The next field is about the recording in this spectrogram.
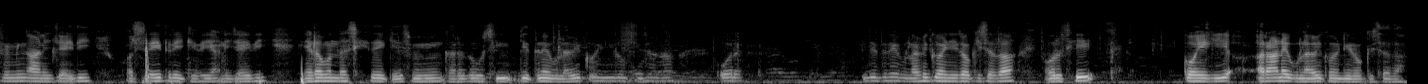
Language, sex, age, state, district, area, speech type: Dogri, male, 18-30, Jammu and Kashmir, Kathua, rural, spontaneous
